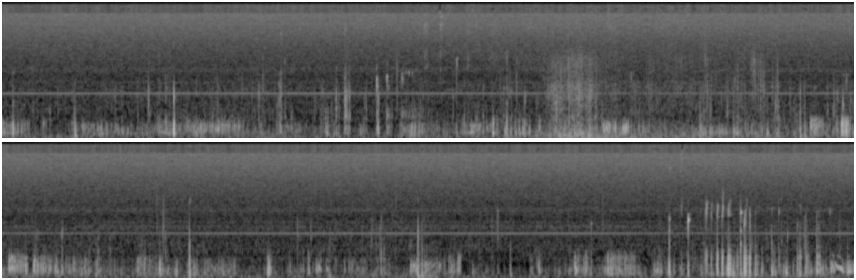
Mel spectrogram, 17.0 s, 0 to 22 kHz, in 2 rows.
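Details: Repeated low gurgling and rumbling stomach noise over about 17 seconds, recorded after eating a meal for the first time in a while: borborygmi, normal bowel sounds.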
